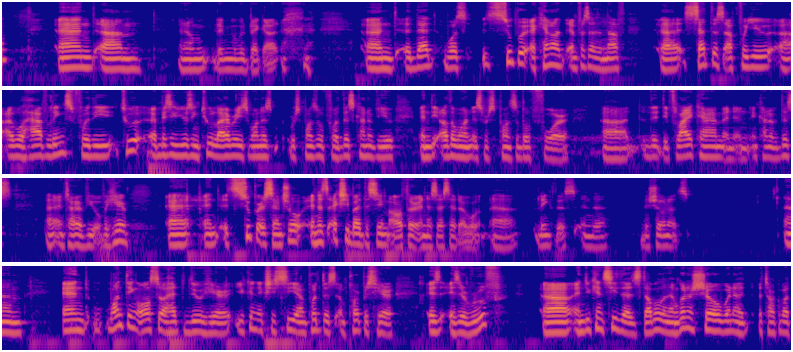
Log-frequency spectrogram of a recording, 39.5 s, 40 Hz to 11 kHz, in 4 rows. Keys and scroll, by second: 22.1 Escape, 24.1 d, 25.1 w, 30.0 a, 31.7 s, 33.3 a, 34.9 w.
